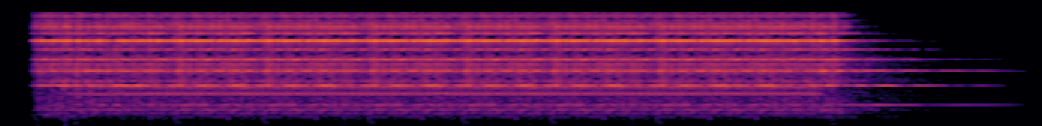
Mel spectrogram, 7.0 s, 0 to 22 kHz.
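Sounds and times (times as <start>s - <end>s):
electric school bell ringing: 0.3s - 6.9s.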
